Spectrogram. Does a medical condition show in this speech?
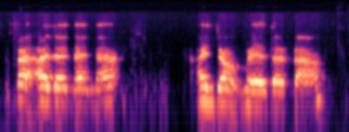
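Yes: ALS; tracheostomy; arms do not work.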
